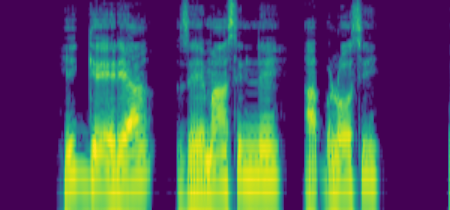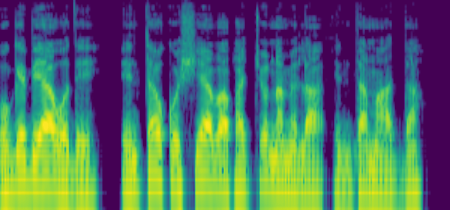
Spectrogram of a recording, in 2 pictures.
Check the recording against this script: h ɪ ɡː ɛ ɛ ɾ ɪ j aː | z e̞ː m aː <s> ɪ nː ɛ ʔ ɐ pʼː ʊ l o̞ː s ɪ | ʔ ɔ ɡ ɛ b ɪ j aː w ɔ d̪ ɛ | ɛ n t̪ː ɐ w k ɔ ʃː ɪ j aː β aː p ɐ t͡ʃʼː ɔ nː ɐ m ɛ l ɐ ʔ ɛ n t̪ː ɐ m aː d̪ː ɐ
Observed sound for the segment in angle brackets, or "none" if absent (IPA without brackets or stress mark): s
